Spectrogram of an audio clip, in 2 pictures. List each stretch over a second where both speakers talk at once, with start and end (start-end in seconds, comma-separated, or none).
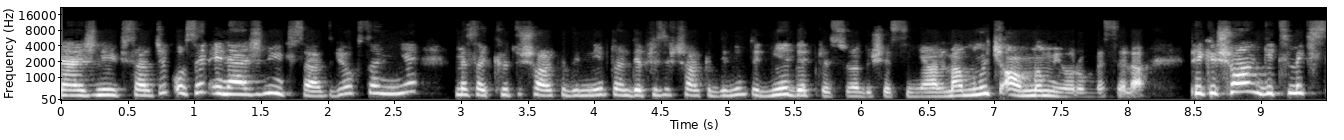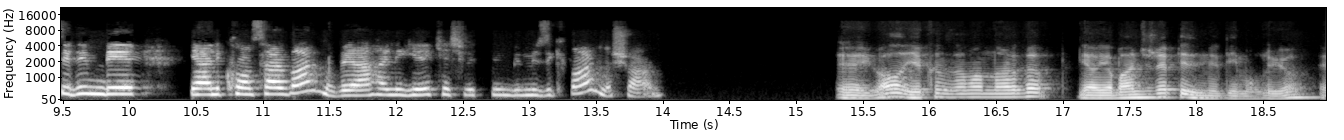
none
